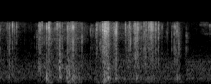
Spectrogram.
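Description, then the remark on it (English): A quick flurry of small hard clicks and clatters as dice are rolled across a table for a ranged attack in a game, moderately loud, lasting about two seconds with no voices. “So roll my shooting.”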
